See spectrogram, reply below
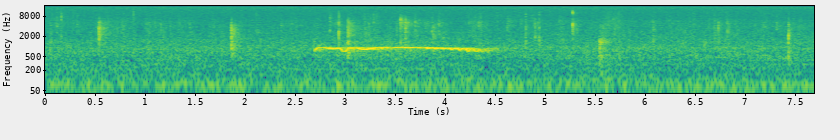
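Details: Single long owl hoot, held steady for nearly two seconds and fading slightly at the end. Sharp crackles of falling leaves and a faint low background hum run throughout.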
